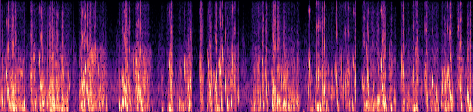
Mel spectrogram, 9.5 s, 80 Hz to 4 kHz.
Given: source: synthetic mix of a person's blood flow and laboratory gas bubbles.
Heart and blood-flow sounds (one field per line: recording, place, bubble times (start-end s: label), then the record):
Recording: Doppler ultrasound of blood flow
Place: subclavian vein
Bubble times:
0.00-0.53 s: bubbles
0.58-1.42 s: bubbles
1.57-2.15 s: bubbles
2.34-3.06 s: bubbles
3.20-3.85 s: bubbles
3.96-4.08 s: bubbles
4.12-4.79 s: bubbles
4.99-6.00 s: bubbles
6.12-7.11 s: bubbles
7.21-7.92 s: bubbles
7.99-9.09 s: bubbles
9.12-9.46 s: bubbles
From the record:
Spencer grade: 4 (maximum detectable bubble signal sounding continuously throughout systole and diastole of every cardiac period, and overriding the amplitude of the normal cardiac signals)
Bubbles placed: anywhere in the cardiac cycle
